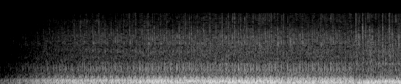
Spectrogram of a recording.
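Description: An engine sound effect under a logo sting: an engine running steadily at a fairly constant pitch. It fades in over about the first second and begins fading out near the end.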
